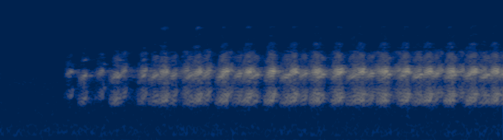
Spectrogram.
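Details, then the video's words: Tree frogs singing at night at a forest pond in North-East Italy in mid-April: after half a second of silence, a dense run of rapid, raspy croaking pulses begins and builds, repeated about three times per second, with no other sounds. "relaxing forest pond by night with singing tree frogs"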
